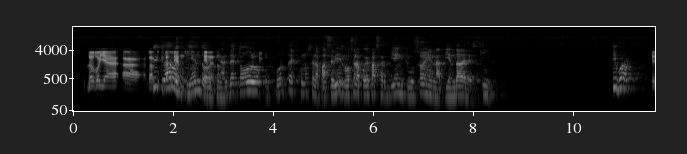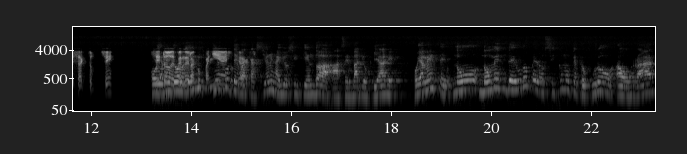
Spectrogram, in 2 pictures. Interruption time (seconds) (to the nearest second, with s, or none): 2 s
